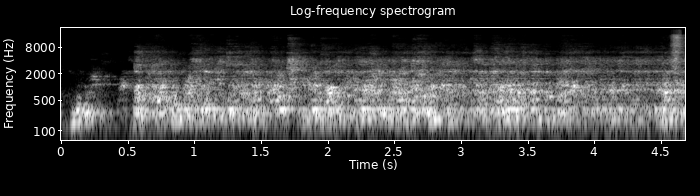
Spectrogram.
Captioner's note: garbage disposal gurgling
